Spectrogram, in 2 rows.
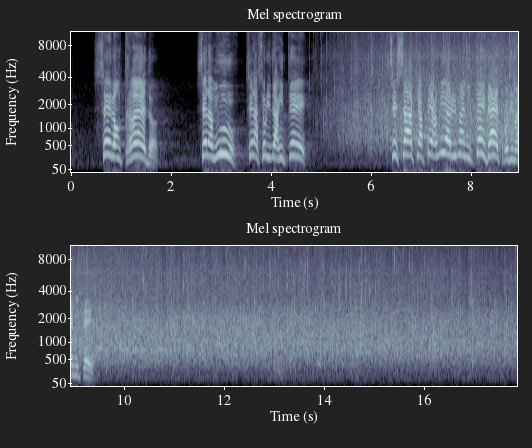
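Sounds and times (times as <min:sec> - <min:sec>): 
speech: 0:00.6 - 0:01.8, 0:02.6 - 0:04.8, 0:06.4 - 0:09.5
audience applauding warmly: 0:04.8 - 0:17.8.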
